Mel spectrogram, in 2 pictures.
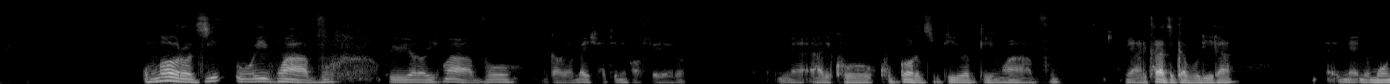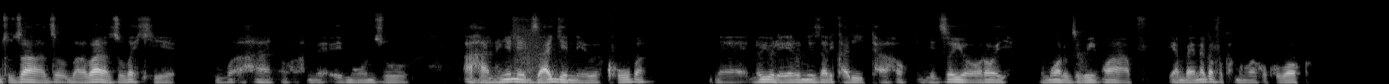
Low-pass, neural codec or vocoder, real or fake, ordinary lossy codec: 10.8 kHz; none; real; Opus, 16 kbps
